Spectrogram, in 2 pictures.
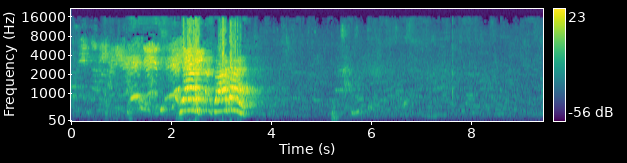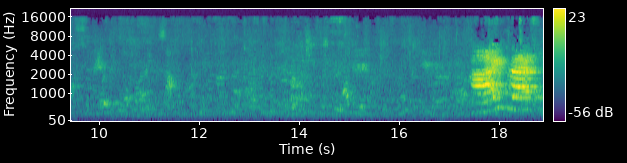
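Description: A young boy speaks loudly through a microphone.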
